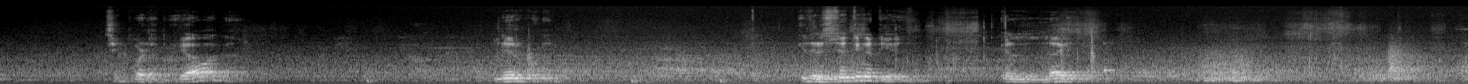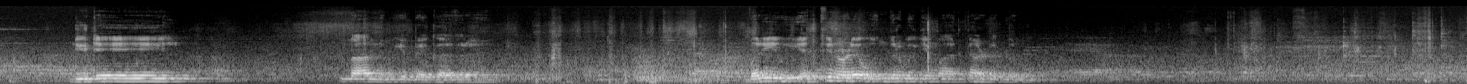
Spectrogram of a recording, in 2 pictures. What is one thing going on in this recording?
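An elderly man speaks slowly and firmly into a microphone.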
